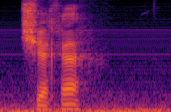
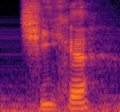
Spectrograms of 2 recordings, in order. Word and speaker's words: Chica: Chica. How am I supposed to say it? Am I saying it wrong? Like the way you say chocobo. Walk, I feel like you're making fun of me. Chica.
